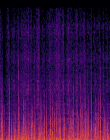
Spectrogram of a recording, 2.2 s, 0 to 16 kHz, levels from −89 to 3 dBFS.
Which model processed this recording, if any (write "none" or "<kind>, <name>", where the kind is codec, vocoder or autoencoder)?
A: none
